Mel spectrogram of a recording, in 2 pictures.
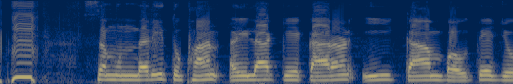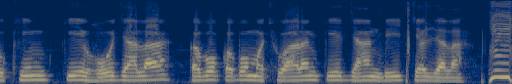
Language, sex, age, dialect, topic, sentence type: Bhojpuri, male, 18-24, Western, agriculture, statement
